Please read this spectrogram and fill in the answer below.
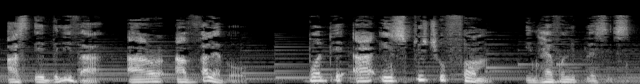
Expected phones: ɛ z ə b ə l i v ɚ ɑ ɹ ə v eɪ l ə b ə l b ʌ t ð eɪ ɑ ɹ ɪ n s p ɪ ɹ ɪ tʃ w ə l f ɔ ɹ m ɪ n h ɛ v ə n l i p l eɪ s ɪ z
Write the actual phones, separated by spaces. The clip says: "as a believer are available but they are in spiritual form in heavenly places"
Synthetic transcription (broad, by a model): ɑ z ə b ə l i v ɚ ɑ ɹ ə v eɪ l ə b ə l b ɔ t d eɪ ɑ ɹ ɪ n s p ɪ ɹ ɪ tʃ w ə l f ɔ m ɪ n h ɛ v ə n l i p l eɪ s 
